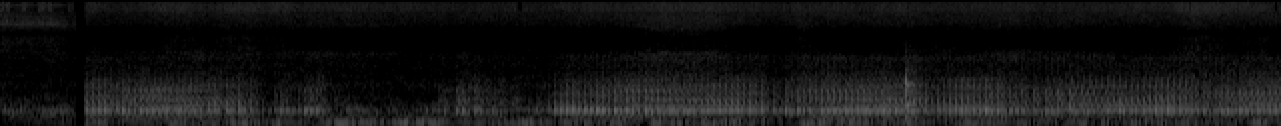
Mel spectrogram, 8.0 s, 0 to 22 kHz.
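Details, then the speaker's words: Samsung RS25J500DSR refrigerator: steady mid-pitched fan hum with a rough scraping edge that stops as soon as a door is opened; the evaporator fan blade is hitting built-up ice. "I don't know if you can hear that noise, but that's what this is making. Um, and I can definitely tell it's not coming from anything else cuz as soon as you open one of the doors, it shuts off."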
